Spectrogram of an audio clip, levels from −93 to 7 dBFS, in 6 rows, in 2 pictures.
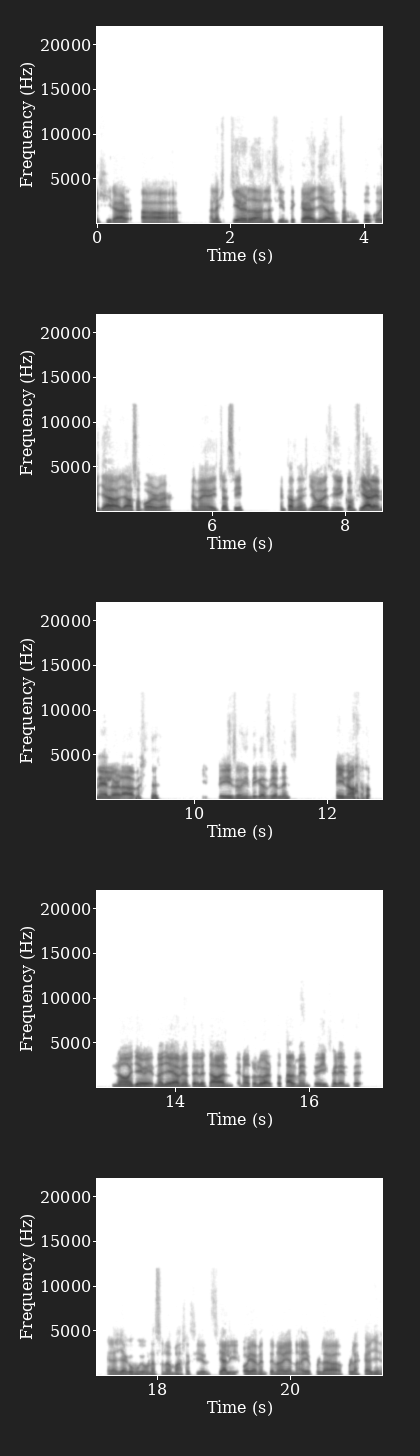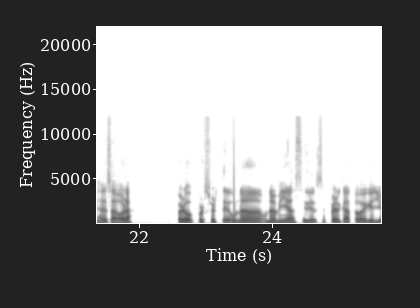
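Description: At 9.14 to 9.17 s there's a loud pop, about 10 dB over the speech, and another at 23.43 to 23.46 s, closer to 15 dB. Each is a single sharp thump sitting on top while the talking carries on, likely a voltage spike from a plug, switch or static.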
